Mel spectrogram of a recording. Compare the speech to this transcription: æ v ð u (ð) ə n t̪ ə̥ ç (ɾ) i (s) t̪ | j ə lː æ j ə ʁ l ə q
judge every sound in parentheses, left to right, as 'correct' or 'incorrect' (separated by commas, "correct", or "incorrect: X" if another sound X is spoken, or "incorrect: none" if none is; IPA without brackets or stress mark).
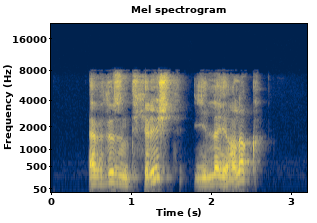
incorrect: z, correct, incorrect: ʃ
